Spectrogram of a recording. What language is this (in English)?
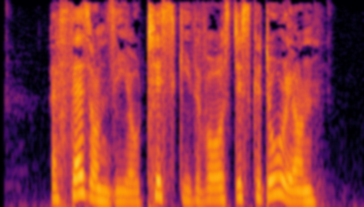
Cornish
